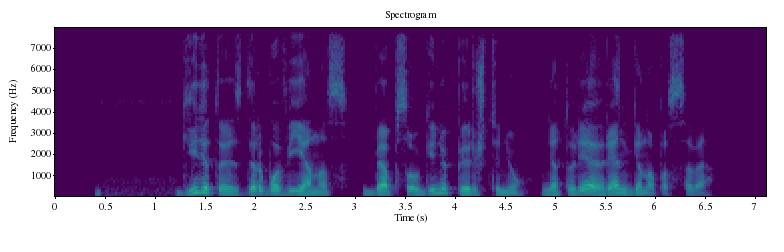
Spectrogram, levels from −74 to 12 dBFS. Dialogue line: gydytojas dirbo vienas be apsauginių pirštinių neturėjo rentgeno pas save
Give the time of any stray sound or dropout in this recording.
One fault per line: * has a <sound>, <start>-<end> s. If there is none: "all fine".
all fine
